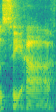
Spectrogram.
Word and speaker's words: Ceja: I almost want to say it's Julio Ceja, because I know the J's in Spanish are pronounced like H's.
